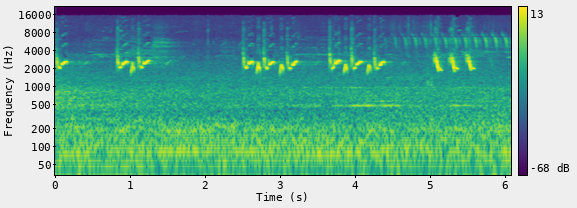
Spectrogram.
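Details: Fighting mockingbirds give short clusters of three or four sharp high chirps, repeated every second or so, over a continuous low outdoor hum.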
